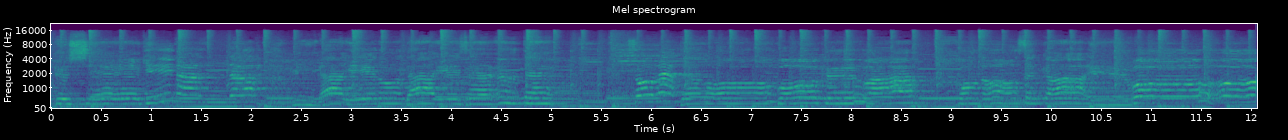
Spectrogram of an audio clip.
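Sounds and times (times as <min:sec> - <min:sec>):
male lead vocal singing: 0:00.0 - 0:12.0
rock band playing: 0:00.0 - 0:12.0.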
